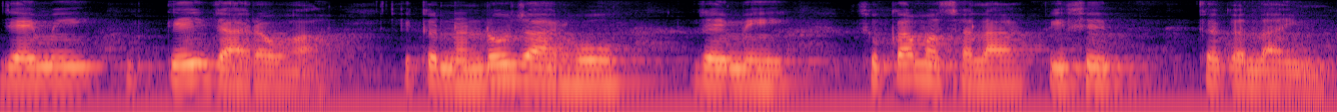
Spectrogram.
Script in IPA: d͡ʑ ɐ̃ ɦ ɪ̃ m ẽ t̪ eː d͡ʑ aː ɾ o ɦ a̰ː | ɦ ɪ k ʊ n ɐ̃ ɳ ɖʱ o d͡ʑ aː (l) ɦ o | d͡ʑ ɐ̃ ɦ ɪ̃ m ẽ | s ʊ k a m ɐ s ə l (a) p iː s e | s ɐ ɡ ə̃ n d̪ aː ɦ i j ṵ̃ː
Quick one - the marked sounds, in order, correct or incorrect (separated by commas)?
incorrect, correct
